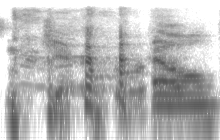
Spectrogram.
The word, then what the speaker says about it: Barel: of the reasons why nobody knows how to pronounce my name Jarell see loaded barrel um that's also why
